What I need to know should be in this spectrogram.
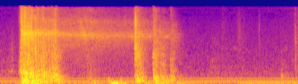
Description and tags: balloon noise deflated
ballon, clown, delated, funny, noise, party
